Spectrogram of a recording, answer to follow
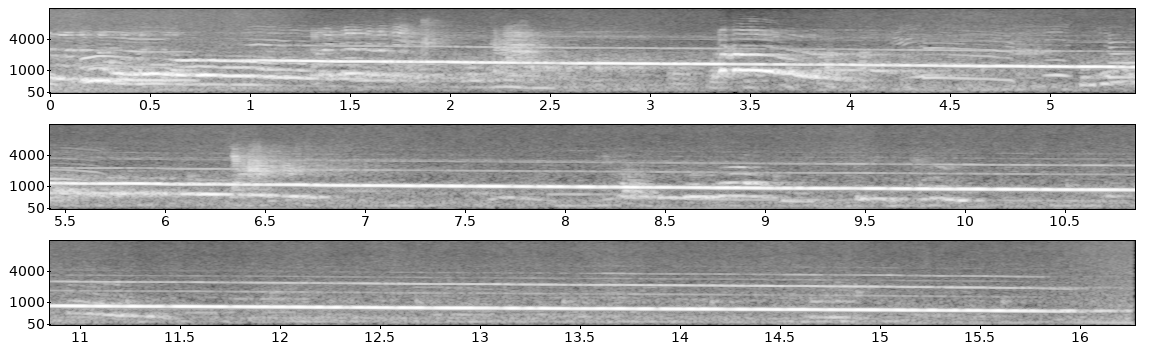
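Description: One long whistle-like tone that glides slowly and evenly down in pitch for about fifteen seconds, a falling comic sound effect, with people's voices shouting and cheering over it.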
